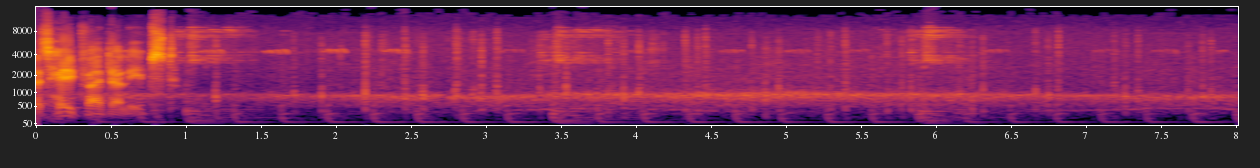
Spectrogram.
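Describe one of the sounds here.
Horse hooves gallop on dry ground and slowly fade.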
